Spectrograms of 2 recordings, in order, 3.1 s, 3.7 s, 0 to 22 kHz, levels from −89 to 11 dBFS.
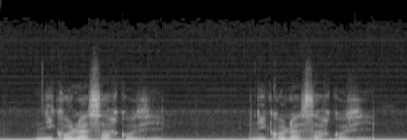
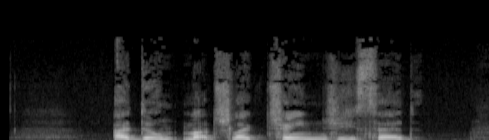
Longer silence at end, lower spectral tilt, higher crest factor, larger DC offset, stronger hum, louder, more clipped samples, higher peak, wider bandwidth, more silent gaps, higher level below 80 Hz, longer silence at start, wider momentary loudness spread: second, 0 s vs 0.6 s; about the same, -4.5 dB/octave vs -5.5 dB/octave; about the same, 16 dB vs 20 dB; first, 0.8% vs under 0.1%; first, 50 Hz at -25 dBFS vs none; about the same, -21 LUFS vs -23 LUFS; neither; about the same, -4 dBFS vs -4 dBFS; second, 11 kHz vs 16 kHz; neither; first, -22 dBFS vs -72 dBFS; second, 0 s vs 0.85 s; first, 10 LU vs 7 LU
